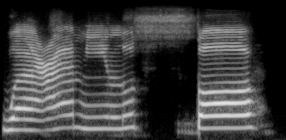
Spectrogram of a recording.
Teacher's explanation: Hati-hati di huruf lu-nya itu jangan tebal dulu baru ke sod ya. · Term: lu tipis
